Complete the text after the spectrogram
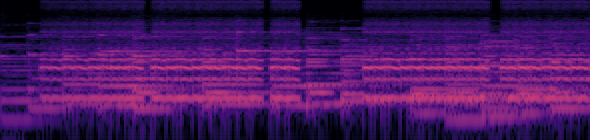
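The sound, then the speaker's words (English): Rapid, chirpy synthesized voice blips patter in quick succession over a steady melodic game tune, clear, with brief pauses between bursts of dialogue typed out in a box. The voice is Toriel, a motherly goat character wearing robes. “the sound of their voice is pure gibberish, and a box appears and their dialogue types out. But the typeface and the pitch of their voices have a surprising amount of personality.”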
